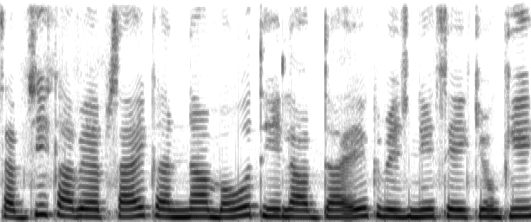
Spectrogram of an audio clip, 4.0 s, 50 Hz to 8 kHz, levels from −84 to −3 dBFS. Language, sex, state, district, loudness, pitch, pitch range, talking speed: Hindi, female, Jharkhand, Jamtara, -11 LUFS, 260 Hz, 255-275 Hz, 165 wpm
